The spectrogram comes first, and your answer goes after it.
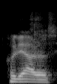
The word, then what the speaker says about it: Huliaros: Is that how you pronounce it? Oh, it sounds well. Huliaros, yeah.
